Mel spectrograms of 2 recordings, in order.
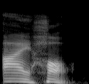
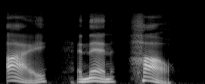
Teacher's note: It's two fourth tones back to back. The fourth tone is that sharp, falling one, like you're giving a command.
